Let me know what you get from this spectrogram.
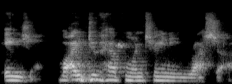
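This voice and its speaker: A woman's voice: lowish voice, fairly even intonation, a little fast. Guest voice: woman in her forties from Indonesia, chatty and laughing, recorded in a reverberant room. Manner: chatty, warm, laughs often, many restarts. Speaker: parent coach, guest. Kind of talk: casual interview answers.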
